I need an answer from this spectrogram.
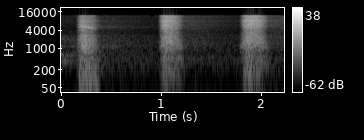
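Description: A preacher draws three deep inhalations, each a short, airy, hissing breath of about a quarter second, evenly spaced with quiet gaps between them.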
